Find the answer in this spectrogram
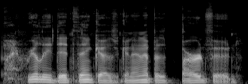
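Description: A man's voice: low-pitched, steady tone, quick pace, dry recording, studio quality. A man voicing an earnest, friendly young boy in a storybook reading, eager in manner. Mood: relieved, grateful.

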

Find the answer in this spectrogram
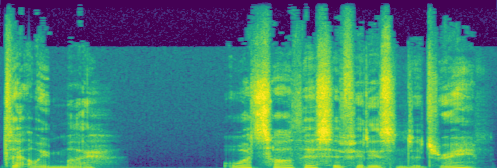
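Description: A man voicing a gentle male dragon who has just woken and speaks softly, full of wonder. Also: mid-range voice, flat delivery, a little slow, vocal fry, breathy edge, no echo, studio quality, pitched above the performer's own voice, heavily acted. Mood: bewildered.

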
